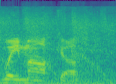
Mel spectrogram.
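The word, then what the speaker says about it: Waymarker: I didn't see the R. It's way marker.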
